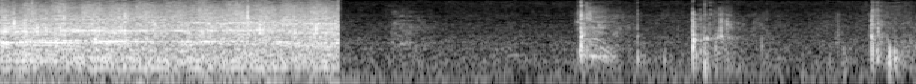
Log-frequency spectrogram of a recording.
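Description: Busy crowd chatter and voices in a tennis arena that cut off abruptly about two seconds in, followed by a quiet court where a tennis ball is struck sharply three times during a rally.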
